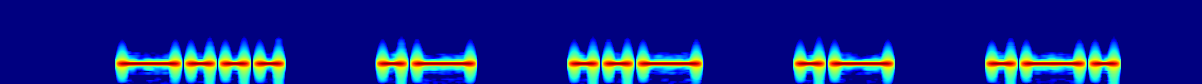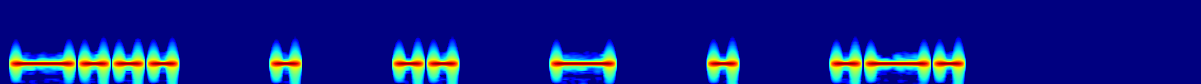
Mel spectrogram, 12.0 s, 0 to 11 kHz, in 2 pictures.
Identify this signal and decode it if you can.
Morse code, heard as a keyed tone, about 14 wpm, spaced as for 10 wpm, 700 Hz. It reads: BAUARBEITER
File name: Morsekurs / Witze / Witz 22. Oktober 2019, 50 F70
